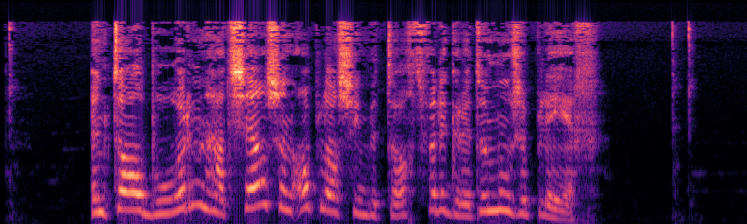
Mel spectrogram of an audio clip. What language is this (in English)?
Western Frisian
